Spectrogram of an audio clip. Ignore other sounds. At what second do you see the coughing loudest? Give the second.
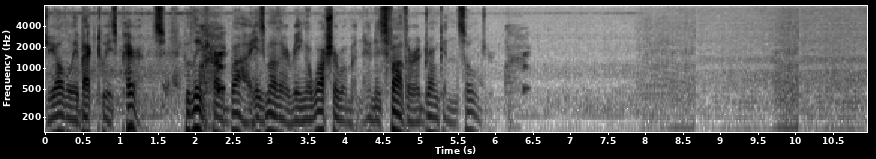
2 s.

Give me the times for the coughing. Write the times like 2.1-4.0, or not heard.
1.6-2.4, 5.6-6.5.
